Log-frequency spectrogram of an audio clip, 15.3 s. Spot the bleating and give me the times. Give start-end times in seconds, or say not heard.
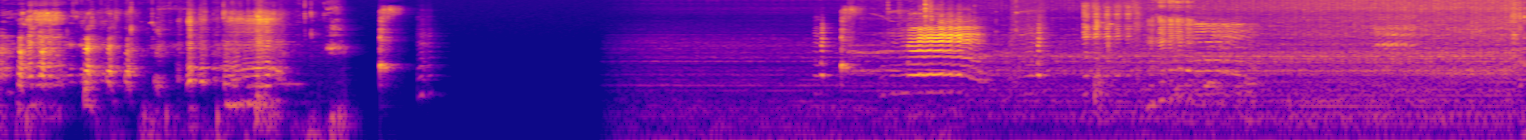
0.0-4.3, 8.2-14.3.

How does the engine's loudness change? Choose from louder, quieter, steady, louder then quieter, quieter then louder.
louder.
